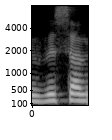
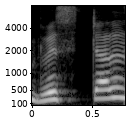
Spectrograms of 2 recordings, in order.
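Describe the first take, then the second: First: विसल with silent T; correct pronunciation. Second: विस्टल with the T sounded; wrong pronunciation. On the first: Teacher giving the right reading, विसल without T. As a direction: say विसल, s straight into l. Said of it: "विसल पढ़ेंगे". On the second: Teacher showing what not to read, विस्टल with spoken T. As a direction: say विस्टल with an audible t. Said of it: "विस्टल नहीं पढ़ेंगे". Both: Shown as a demonstration.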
